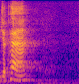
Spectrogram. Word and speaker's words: Japan: the by syllabic words in china which level is stressed the first or second china the first in japan the second and so there is no window first hotel second and so in english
